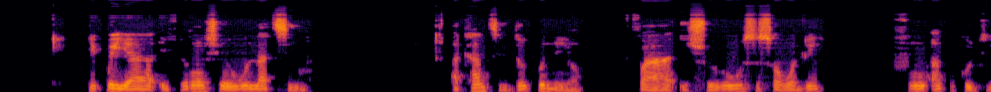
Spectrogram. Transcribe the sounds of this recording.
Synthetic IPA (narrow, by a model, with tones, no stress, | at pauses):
i˧k͡pe˦˨ja˧e˨fi˧˦ɾ̃ã˦ʃe˦o˧˦wo˦la˦ti˧˨n˨ | a˨kʰã˦ti˨do˦ko˦˨nẽ˨jɔ̃˨ | fa˧i˨ʃo˧ɾo˦wo˦su˦sɔ˧wɔ˧le˦ | fũ˦ʔa̰˦ku˨ko˦˨d͡ʒi˨˦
